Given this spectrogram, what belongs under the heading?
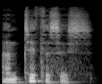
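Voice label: "antithesis", British English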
